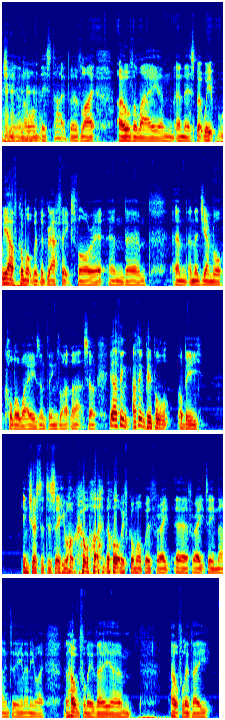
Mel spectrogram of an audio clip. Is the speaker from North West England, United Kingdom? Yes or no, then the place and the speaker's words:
yes; Manchester, North West England, United Kingdom; obviously we're from Manchester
